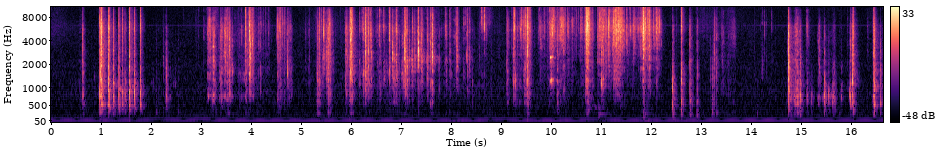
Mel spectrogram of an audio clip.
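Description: Plastic parts clatter and knock together.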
